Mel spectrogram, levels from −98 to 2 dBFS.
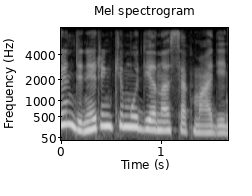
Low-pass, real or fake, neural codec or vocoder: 7.2 kHz; real; none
